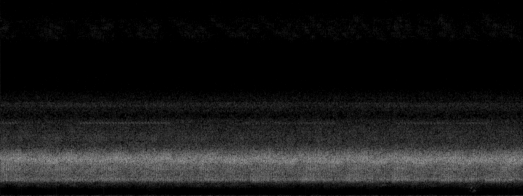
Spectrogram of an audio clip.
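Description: Indian bullfrogs calling in a dense, unbroken chorus of high, rasping trills.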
